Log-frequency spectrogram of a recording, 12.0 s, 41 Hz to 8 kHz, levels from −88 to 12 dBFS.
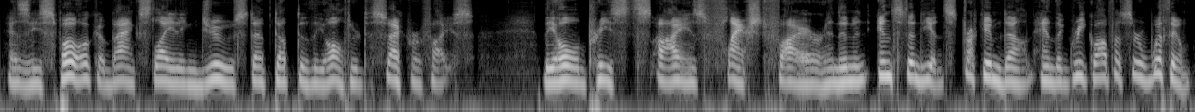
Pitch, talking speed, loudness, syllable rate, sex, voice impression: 175 Hz, 170 wpm, -21 LUFS, 4.2 syllables/s, male, very masculine, old, muffled, intellectual, slightly mature, wild, slightly lively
